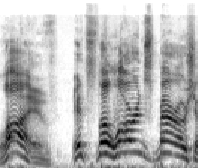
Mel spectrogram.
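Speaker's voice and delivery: put-on very high, booming little-kid radio announcer voice. Retelling a childhood taped radio show: imitating own radio announcer voice. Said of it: "I was the announcer".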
